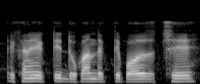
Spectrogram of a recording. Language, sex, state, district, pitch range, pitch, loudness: Bengali, male, West Bengal, Alipurduar, 130-140 Hz, 140 Hz, -18 LUFS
